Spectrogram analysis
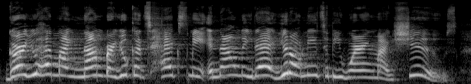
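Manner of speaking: fast, high exasperated scold; heated scolding. Retold or imitated. Scolding roommate in heated argument.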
